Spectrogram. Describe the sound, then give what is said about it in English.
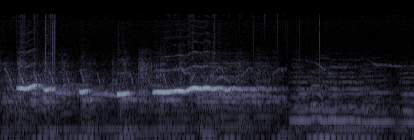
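A person whistles a short, bright melody, the notes sliding and wavering before dropping to a lower, steadier tone near the end. No talking alongside it. “Just whistle while you work.”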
